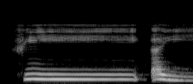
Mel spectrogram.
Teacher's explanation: یہ جو فی ہے اس کو ہم نے 4 کاؤنٹ کھینچنا ہے، کیونکہ فی مد اصلی تھی، اس کے بعد جب حمزہ آ گیا تو وہ مد اصلی جو تھی وہ 4 کاؤنٹ کے جو مد ہے اس میں تبدیل ہو گئی حمزہ کی وجہ سے، اور یہ پھر مد منفصل جائز بن گئی۔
